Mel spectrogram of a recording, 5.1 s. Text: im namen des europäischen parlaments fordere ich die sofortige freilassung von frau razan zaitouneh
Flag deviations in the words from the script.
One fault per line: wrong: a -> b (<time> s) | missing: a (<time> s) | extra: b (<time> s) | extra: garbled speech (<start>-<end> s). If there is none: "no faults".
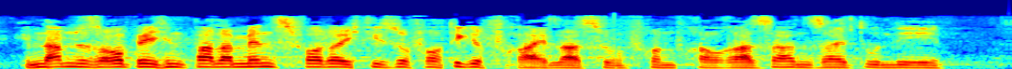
no faults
